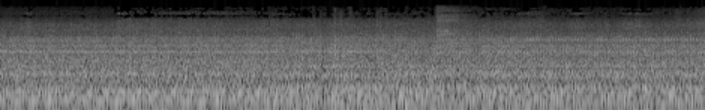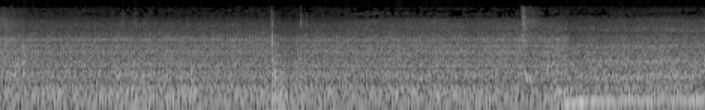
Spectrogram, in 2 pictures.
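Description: Rear-loader garbage truck's diesel engine running steadily at idle, with a couple of sharp knocks about two-thirds of the way through; near the end the engine revs up and holds a higher note.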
